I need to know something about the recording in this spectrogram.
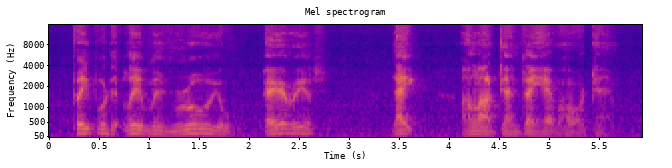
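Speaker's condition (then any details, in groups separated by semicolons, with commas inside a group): Brain bleed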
